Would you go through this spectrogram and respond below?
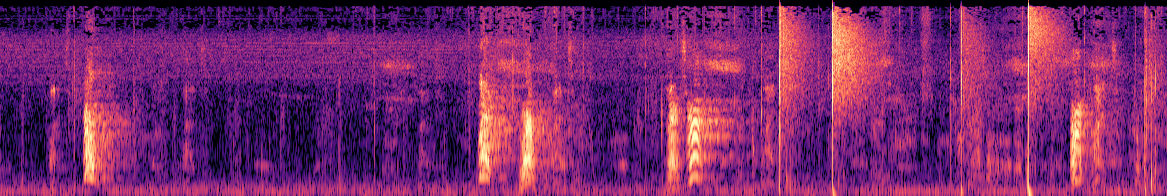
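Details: Protection training session with a German Shepherd: deep barks come singly and in doubled bursts, while sharp cracking snaps ring out between them and voices murmur faintly.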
